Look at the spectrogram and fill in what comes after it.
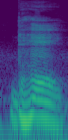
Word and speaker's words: dhe: Sada, sada, sada, sarva, sarva, sarva, gati, gati, gati, parishuddhescha, parishuddhescha, parishuddhescha, dhe, dhe, dhe. Chữ đờ và chữ hát chúng ta phải đọc nhấn mạnh một chút.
